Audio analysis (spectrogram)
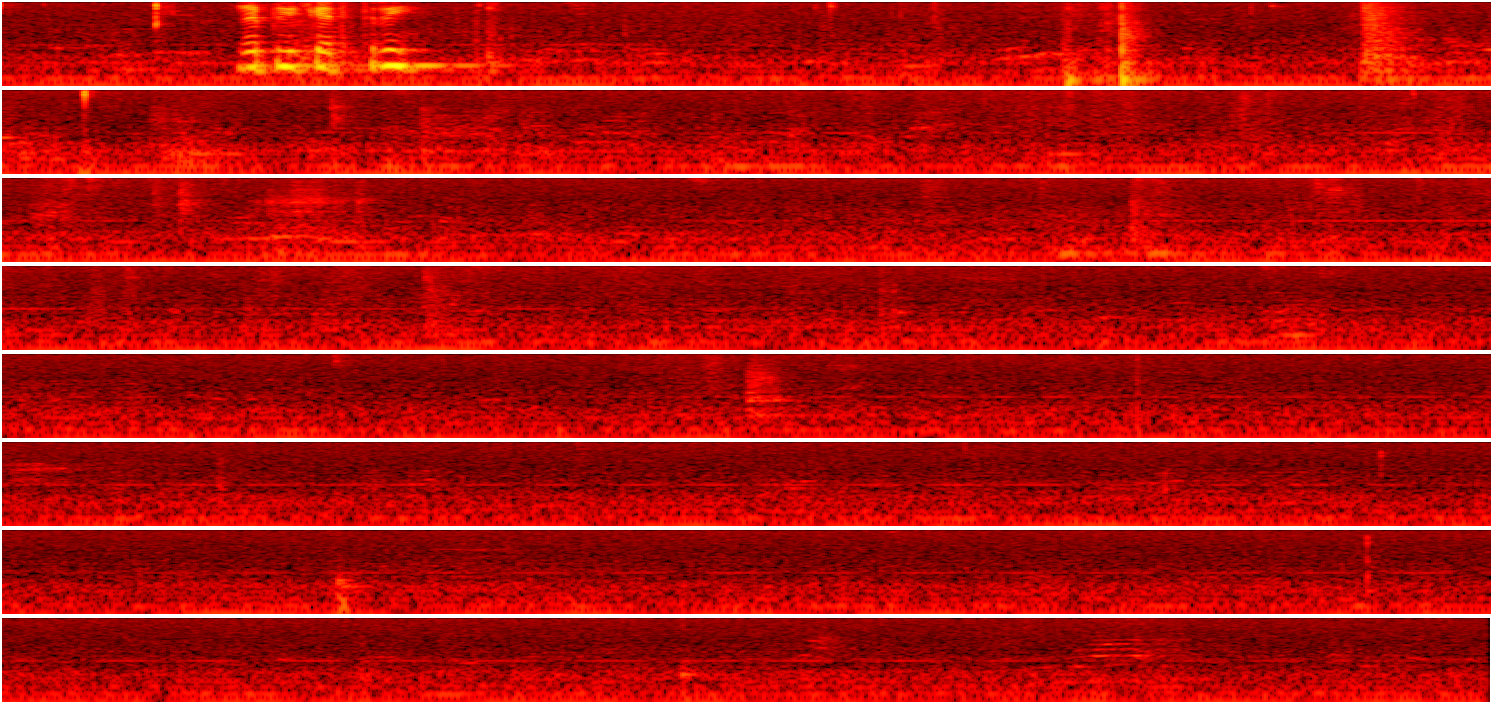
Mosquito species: no mosquito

